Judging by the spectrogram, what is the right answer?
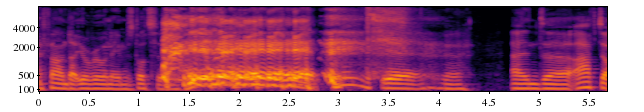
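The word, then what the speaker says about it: Dotun: But I found out your real name's Dotton.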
